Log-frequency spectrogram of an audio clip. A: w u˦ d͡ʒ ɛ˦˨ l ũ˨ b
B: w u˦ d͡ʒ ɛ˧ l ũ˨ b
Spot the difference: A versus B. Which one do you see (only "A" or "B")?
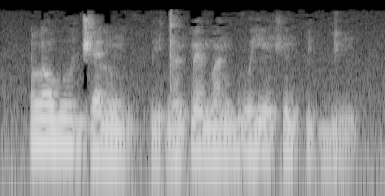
B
